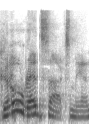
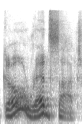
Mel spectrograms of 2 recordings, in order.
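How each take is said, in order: First: "Go Red Sox" said brightly and meant; sincere cheer. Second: Slow, grudging go Red Sox; reluctant cheer. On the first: Real, not acted. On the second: Retold or imitated. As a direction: drag out "Go Red Sox" like it hurts to say. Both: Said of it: "a thing I never thought I would say".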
